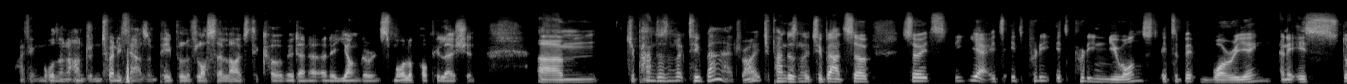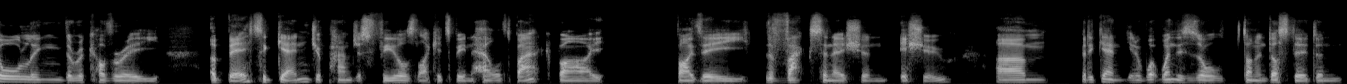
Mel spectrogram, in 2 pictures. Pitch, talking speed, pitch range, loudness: 110 Hz, 185 wpm, 90-145 Hz, -23 LUFS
